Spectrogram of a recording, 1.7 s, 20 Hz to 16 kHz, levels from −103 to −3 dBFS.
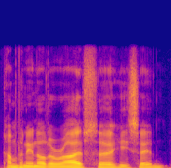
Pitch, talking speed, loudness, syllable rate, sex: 120 Hz, 210 wpm, -16 LUFS, 6.1 syllables/s, male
